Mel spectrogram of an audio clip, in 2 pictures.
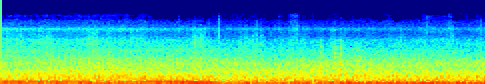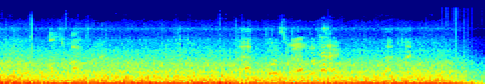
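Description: Young men laugh and chatter inside the car.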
